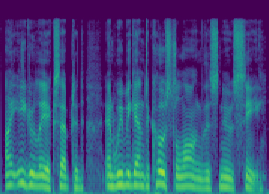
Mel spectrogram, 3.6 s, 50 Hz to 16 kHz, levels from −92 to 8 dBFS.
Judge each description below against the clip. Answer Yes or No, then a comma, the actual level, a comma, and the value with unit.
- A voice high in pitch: No, medium, 150 Hz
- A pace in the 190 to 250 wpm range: Yes, average, 200 wpm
